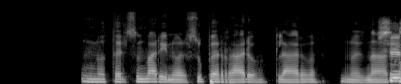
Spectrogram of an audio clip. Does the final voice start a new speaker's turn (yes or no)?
yes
